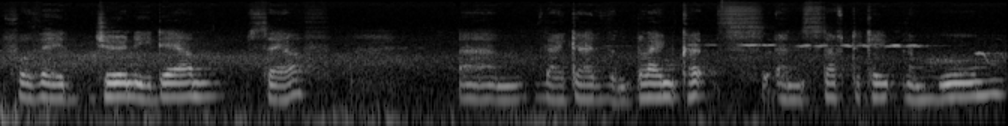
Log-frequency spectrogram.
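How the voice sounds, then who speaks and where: A woman speaks very slowly in a fairly low, monotone, flat voice, with audible room echo and noticeable background noise. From Western Australia, Geraldton. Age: 50s. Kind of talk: oral family history testimony. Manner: hesitant, many fillers.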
